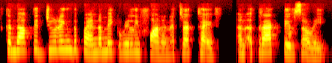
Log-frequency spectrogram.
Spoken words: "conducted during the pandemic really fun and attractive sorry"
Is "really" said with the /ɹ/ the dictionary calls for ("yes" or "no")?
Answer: yes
